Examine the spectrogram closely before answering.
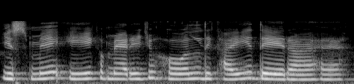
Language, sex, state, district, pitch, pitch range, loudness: Hindi, female, Uttar Pradesh, Saharanpur, 255 Hz, 240-265 Hz, -14 LUFS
